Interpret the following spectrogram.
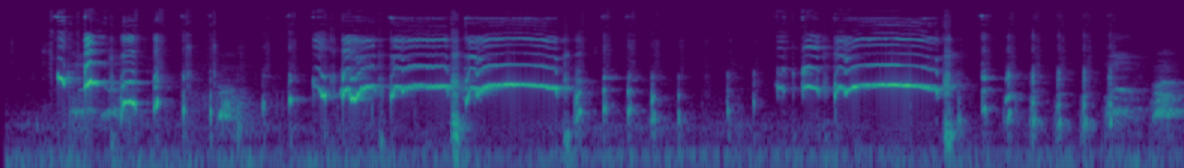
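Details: Labrador Retriever giving drawn-out, wavering howls that rise and fall, two long howls separated by bursts of short whiny yelps and huffs, ending in a run of quick soft puffs.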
